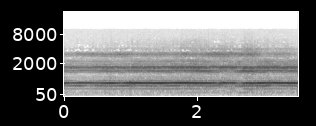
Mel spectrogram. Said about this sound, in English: taking every advantage of the last possible clear air, Hawk, Tank, and Major McCall listened to the continuous sound of the warning buzzer. And as precious seconds pass, the never-ending buzzing seems to be ticking their lives away.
